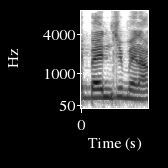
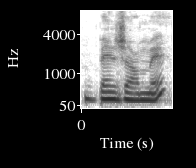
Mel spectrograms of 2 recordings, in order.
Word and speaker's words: Benjamin: I'm saying it that way because I would obviously say Benjamin. from the UK, but he is from Belgium and that is how you say his name in French, Benjamin.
